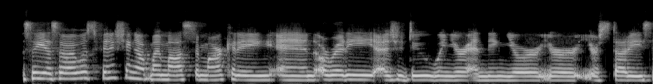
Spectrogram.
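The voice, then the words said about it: Dutch accent in English. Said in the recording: “As you can maybe tell from my accent, even though I tried to hide it, but I still kind of have this Dutch accent going on”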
